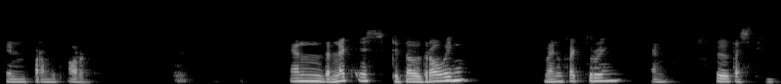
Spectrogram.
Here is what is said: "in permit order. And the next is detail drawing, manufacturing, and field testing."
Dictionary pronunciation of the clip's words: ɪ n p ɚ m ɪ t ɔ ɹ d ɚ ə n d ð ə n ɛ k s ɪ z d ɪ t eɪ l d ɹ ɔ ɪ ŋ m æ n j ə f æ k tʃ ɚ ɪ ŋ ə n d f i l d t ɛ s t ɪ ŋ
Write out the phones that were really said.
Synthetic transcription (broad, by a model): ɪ n p ɚ m ɪ t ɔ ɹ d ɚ ə n d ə n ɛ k ɪ s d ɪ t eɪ l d ɹ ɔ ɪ ŋ m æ n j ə f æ k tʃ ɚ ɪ ŋ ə n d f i l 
